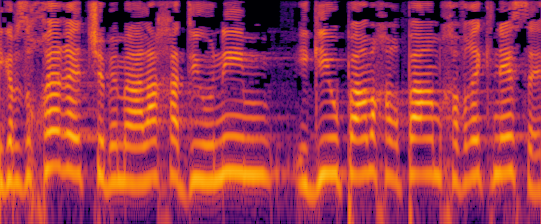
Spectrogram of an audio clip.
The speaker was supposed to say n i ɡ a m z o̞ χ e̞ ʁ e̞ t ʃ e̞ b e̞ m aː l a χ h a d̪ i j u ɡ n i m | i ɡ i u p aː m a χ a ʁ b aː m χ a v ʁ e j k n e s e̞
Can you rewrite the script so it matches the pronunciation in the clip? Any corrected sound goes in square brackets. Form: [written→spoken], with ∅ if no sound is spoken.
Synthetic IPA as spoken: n i ɡ a m z o̞ χ e̞ ʁ e̞ t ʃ e̞ b e̞ m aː l a χ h a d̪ i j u [ɡ→∅] n i m | i ɡ i u p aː m a χ a ʁ [b→p] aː m χ a v ʁ e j k n e s e̞

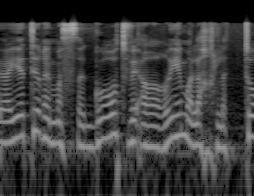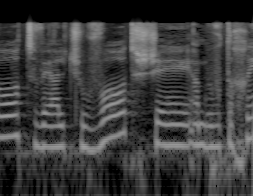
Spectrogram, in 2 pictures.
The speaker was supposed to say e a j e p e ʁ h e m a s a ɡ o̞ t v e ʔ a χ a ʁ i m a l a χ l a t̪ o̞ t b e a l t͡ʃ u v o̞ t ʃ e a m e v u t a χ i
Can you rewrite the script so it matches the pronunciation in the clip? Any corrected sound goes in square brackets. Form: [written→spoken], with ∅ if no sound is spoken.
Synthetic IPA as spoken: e a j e [p→t] e ʁ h e m a s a ɡ o̞ t v e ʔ a [χ→ʁ] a ʁ i m a l a χ l a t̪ o̞ t [b→v] e a l t͡ʃ u v o̞ t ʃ e a m e v u t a χ i

